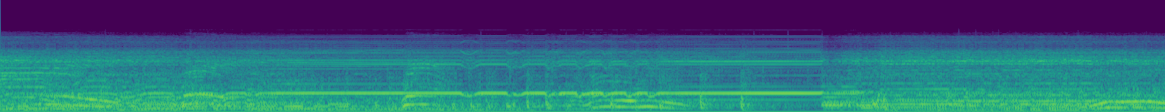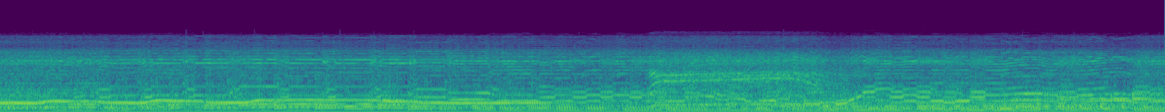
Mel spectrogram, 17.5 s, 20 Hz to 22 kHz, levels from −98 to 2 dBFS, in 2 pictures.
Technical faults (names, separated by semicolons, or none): none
